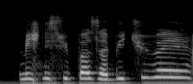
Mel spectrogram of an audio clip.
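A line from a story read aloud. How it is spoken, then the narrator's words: Pitiful reply. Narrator (French): répliqua Alice d'un ton piteux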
